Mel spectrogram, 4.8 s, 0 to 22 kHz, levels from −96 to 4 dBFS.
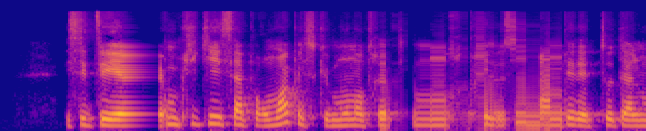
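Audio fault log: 0.92 to 1.20 s: long network dropout. The speech stops arriving and the gap is papered over with a continuation of the last sound, a fading buzz or hiss lasting about 0.26 s. About 0.2 s of real speech never plays. No true silence follows before the audio resumes, and it picks up further along, missing that stretch. The delay also shifts by roughly 70 ms. The likely cause is a burst of lost or late network packets.
1.77 to 2.68 s: jitter buffer speed-up. The speech runs at 105% of normal speed with the pitch unchanged. It sounds slightly hurried. The receiver was holding more audio than it wanted. To catch up, it cut out many small pieces, each one or a few pitch periods long, about 50 ms in all. Because whole pitch cycles are dropped, the tone stays the same while the timing tightens.
2.85 to 4.20 s: robotic sound from repeated short buffers. The speech turns into a rigid, metallic buzz at 93.8 Hz that still loosely follows the speech. 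Roughly 70% of what is heard here is repetition. A tiny slice of about 10.7 ms is looped over and over while the real audio is skipped. That loop length sets the fixed buzz pitch. The likely cause is audio reaching the player too seldom, so it recycles its last buffer.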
